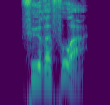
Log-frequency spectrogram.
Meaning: first/third-person singular subjunctive II of vorfahren
- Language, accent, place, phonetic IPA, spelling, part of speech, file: German, Germany, Berlin, [ˌfyːʁə ˈfoːɐ̯], führe vor, verb, De-führe vor.ogg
